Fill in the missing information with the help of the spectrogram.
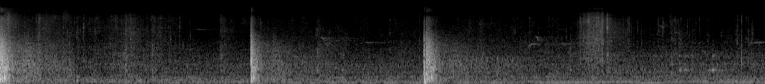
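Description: Three gunshots, sharp single cracks spaced about two seconds apart, each dying away quickly.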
